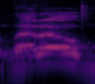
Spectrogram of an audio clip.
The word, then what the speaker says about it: Leto: Leto. It's Leto.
